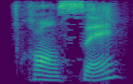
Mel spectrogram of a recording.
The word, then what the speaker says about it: Français: If there's a cedille, it's pronounced like S, even if it's followed by an A, O, or U. Français, garçon, déçu, D, dauphin, E, éléphant, F, fleur.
